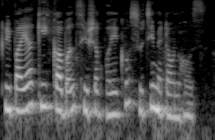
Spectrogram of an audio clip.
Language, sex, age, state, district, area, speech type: Nepali, female, 18-30, West Bengal, Darjeeling, rural, read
